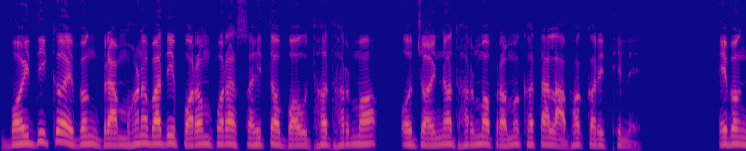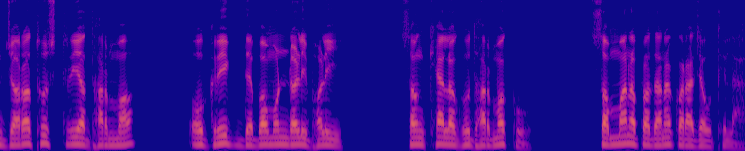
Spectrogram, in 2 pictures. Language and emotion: Odia, neutral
